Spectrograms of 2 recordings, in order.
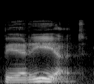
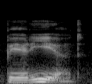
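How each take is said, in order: Both takes have the same delivery.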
